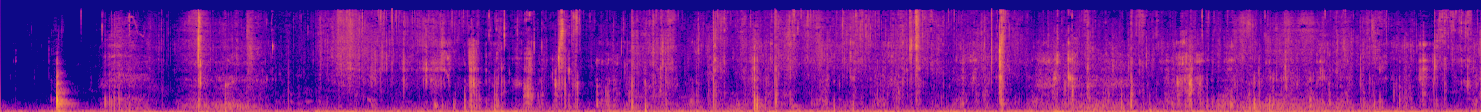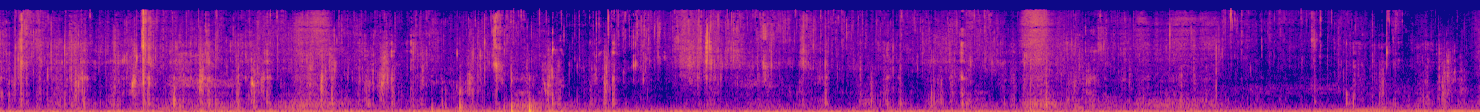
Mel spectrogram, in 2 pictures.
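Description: Wet biting and chewing of a Burger King burger, with repeated crunchy bites and squishy mouth sounds continuing steadily for the whole stretch, no talking.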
